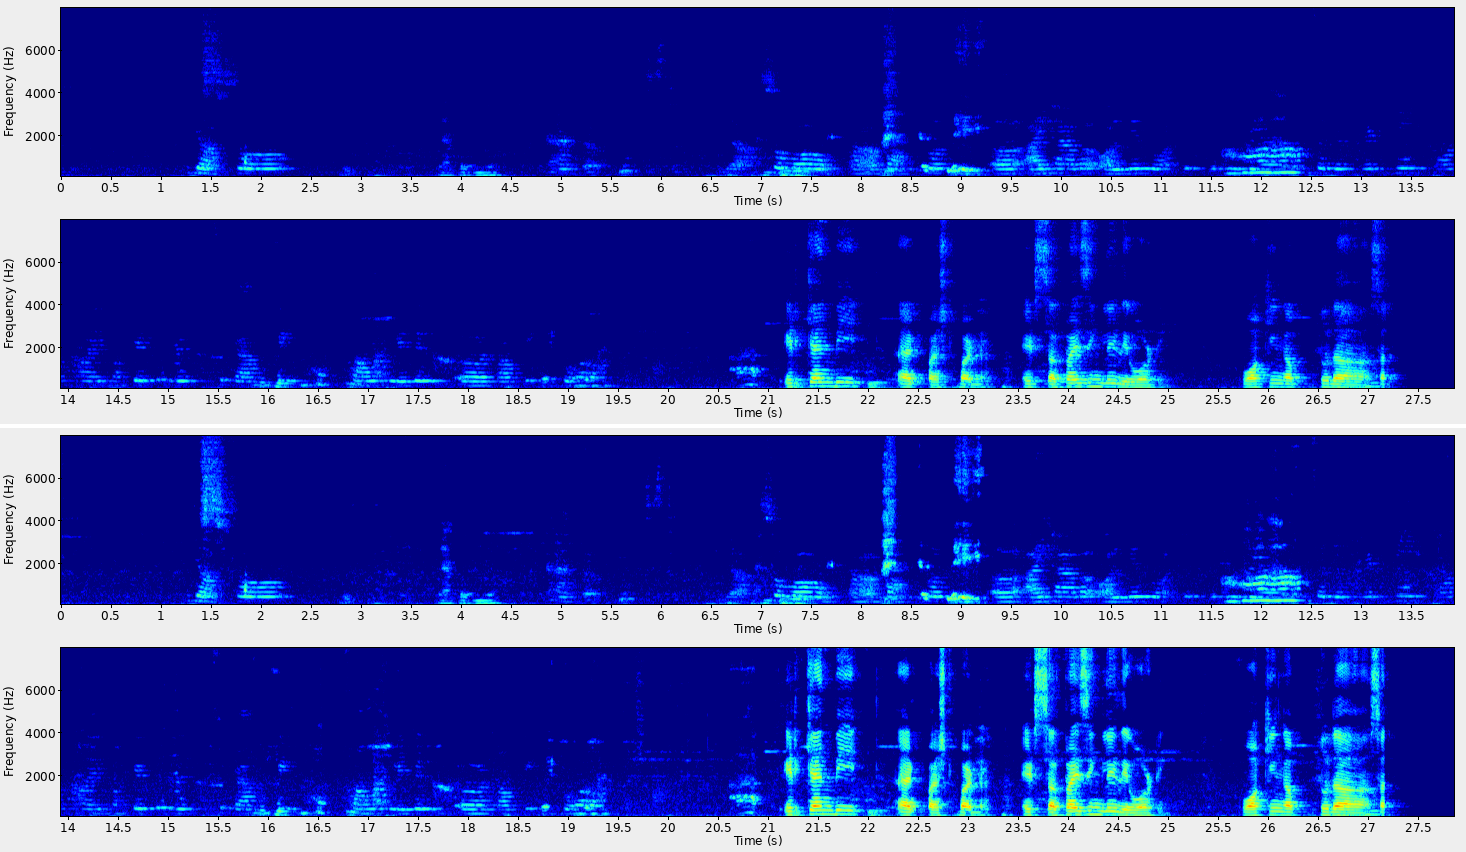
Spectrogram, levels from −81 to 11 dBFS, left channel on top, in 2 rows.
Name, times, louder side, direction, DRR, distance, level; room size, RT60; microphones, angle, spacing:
voice 1, 1.3-2.2 4.9-5.3 6.7-8.8 9.3-11.1 11.7-12.3 12.6-14.4 14.7-14.8 15.1-15.2 15.7-15.8 16.1-16.3 16.8-18.7 19.0-19.1 22.0-22.2, right 1 dB, 30° right, 5.2 m, -50 dB
voice 2, 3.8-4.4 8.2-8.3 8.9-9.1 11.7-12.4 19.2-19.3 20.7-21.9 22.3-23.2 23.5-25.0 25.8-27.2, right 7 dB, 85° right, 0.5 m, -27 dB
8.9 x 8.5 x 3.4 m
head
